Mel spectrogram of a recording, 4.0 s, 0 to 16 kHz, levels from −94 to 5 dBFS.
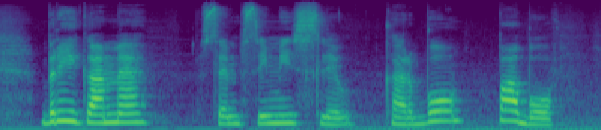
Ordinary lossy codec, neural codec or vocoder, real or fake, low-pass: none; none; real; 14.4 kHz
